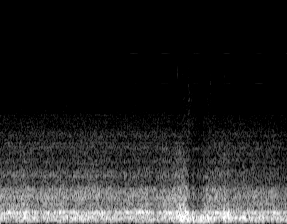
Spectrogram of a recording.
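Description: Steady low rumble of road and engine noise inside a moving car, with thin high tones in the middle.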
